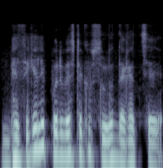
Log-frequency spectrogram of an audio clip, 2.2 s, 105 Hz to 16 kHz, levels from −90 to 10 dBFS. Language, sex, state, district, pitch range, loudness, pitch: Bengali, male, West Bengal, Malda, 120-155 Hz, -18 LUFS, 135 Hz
